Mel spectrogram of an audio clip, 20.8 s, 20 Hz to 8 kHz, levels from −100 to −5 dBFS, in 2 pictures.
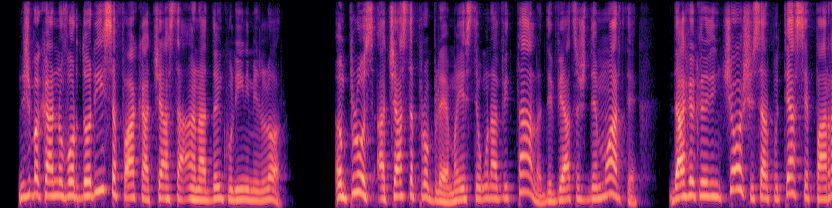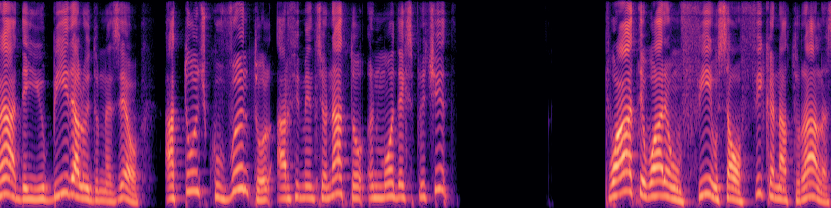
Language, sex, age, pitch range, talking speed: Romanian, male, 30-49, 150-210 Hz, 140 wpm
